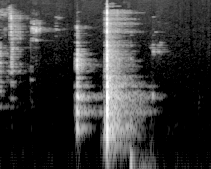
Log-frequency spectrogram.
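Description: A magnetic strip clacking onto a whiteboard over a paper sheet: a light click, then a louder knock with a brief low thud about a second in.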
